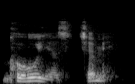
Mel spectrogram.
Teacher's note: The letter Bhu is aspirated because it's the fourth letter in the Pa Varga. Okay, so it has to be pronounced with some extra air, Mahaprana.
